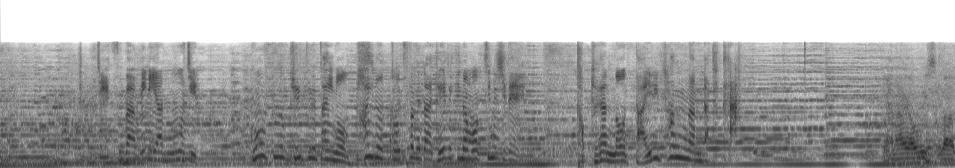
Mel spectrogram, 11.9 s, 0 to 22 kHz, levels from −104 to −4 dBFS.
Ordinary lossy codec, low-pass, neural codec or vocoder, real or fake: none; none; codec, 16 kHz, 4 kbps, X-Codec, HuBERT features, trained on general audio; fake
